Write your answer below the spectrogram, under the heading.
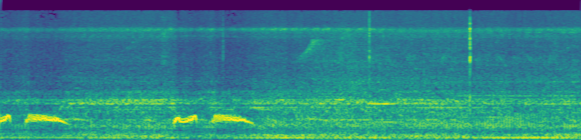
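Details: Decoy spotted dove set on the ground, cooing twice early on, each a short rising note then a longer arched, falling coo, followed by a steady low rumble.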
